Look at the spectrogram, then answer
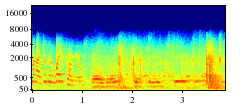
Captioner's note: humming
